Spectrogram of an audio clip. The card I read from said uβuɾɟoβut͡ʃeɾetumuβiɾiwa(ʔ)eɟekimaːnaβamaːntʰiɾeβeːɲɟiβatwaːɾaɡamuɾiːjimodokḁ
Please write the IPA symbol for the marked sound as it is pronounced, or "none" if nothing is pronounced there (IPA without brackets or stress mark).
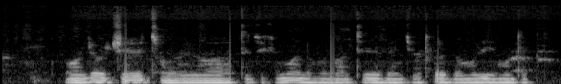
t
